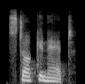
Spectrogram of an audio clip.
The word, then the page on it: stockinet: Indian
